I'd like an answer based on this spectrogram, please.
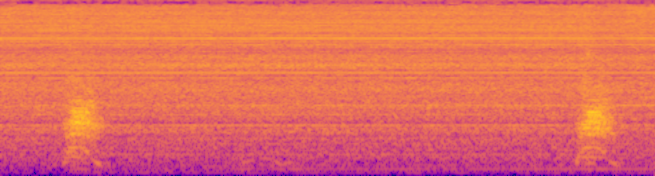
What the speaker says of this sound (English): my doggy's barking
